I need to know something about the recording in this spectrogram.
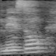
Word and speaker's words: maison: فاش كتجي الاس ما بين لي فويال elle se prononce يعني كتنطق ز، donc فاش الاس كتكون entre deux voyelles elle se prononce z, comme maison, cerise, cousin, poison aussi,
